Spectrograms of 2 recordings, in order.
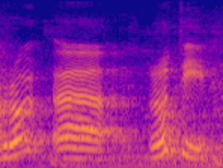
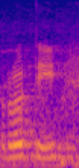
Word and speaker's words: roti: And also roti, you know, Indian word, roti, they say roti.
